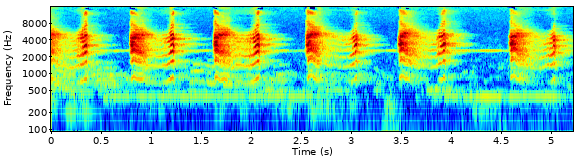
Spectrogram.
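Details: Long-tailed shrike calling to provoke another shrike to sing: nasal, rasping notes in pairs, almost meow-like, repeated about once a second, with a thin steady background hum.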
